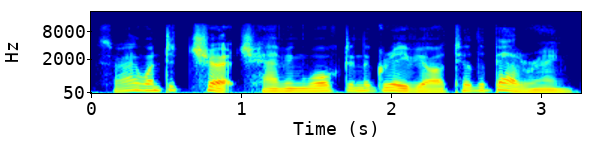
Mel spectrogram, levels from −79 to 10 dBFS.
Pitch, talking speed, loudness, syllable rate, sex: 130 Hz, 255 wpm, -19 LUFS, 5.4 syllables/s, male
